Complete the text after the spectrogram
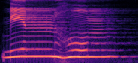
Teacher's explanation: nun sukun menghadapi huruf tenggorokan yaitu ha, maka nun sukun n bacanya jelas. Minhum. Hum ada hukum idhar syafawi karena mim sukun menghadapi huruf selain mim dan ba yaitu huruf ya. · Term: halqi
